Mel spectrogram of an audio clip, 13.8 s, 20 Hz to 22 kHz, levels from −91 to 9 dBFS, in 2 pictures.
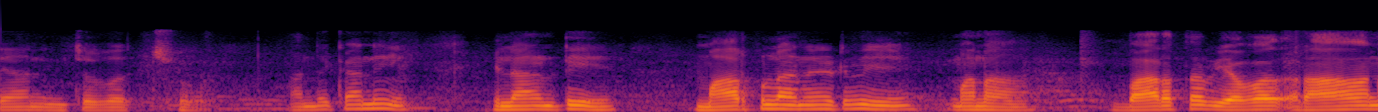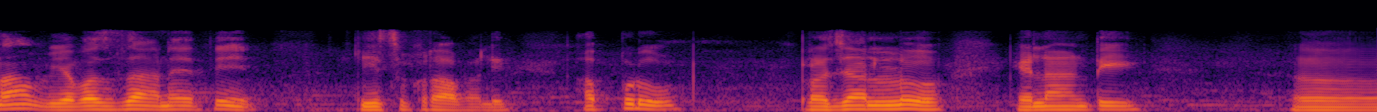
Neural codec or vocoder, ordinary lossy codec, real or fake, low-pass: codec, 16 kHz, 6 kbps, DAC; none; fake; 7.2 kHz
